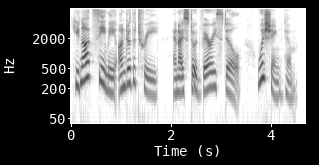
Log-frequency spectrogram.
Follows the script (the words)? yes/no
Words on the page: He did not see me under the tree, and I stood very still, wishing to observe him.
no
